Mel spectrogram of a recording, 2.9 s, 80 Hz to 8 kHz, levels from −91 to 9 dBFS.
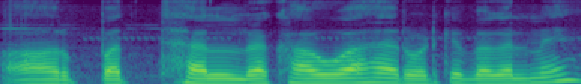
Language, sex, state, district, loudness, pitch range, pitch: Hindi, male, Bihar, Patna, -16 LUFS, 135-150 Hz, 145 Hz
